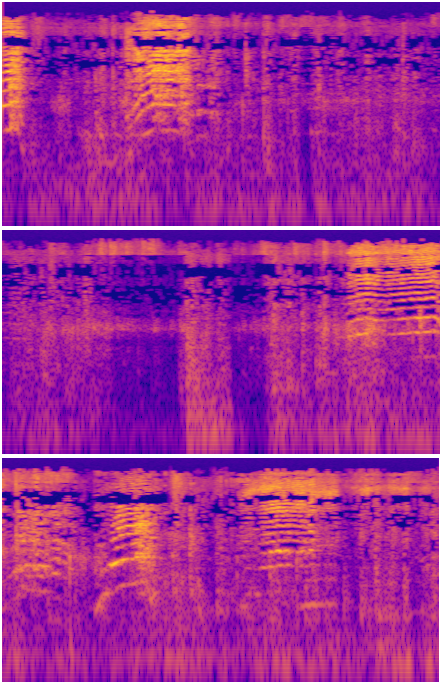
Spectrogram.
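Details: Goats bleating on a farm during vitamin dosing: a loud quavering bleat early, then a cluster of three vibrating, wavering bleats near the end, over background murmur and rustling.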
